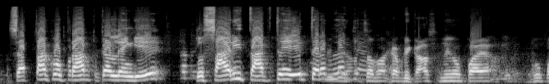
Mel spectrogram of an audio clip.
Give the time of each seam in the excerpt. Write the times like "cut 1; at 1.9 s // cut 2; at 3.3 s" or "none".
cut 1; at 3.4 s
